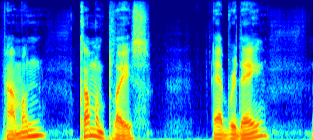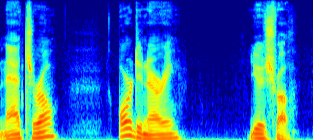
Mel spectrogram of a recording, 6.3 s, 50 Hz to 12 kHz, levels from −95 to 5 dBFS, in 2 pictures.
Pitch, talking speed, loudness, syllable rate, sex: 110 Hz, 55 wpm, -17 LUFS, 5.3 syllables/s, male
